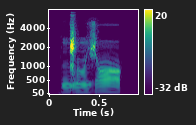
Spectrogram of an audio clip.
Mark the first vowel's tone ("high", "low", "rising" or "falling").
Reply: low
